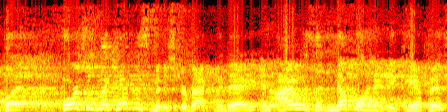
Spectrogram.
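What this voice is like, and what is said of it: American accent. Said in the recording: “I am American by accent, as you can probably tell”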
